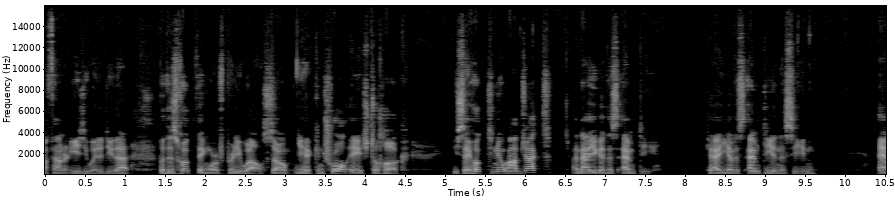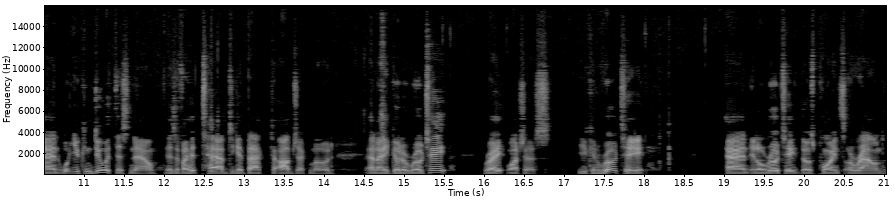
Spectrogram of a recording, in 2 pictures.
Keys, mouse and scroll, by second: 6.1 ctrl+h, 12.6 Tab, 15.6 shift+space, 16.3-21.0 drag, 18.2 ctrl+z.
